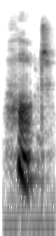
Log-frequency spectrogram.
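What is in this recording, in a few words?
"hot", British English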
